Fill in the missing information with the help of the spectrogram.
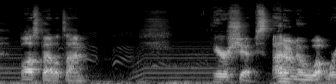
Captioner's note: alarm blaring; Bowser Jr. Laughing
